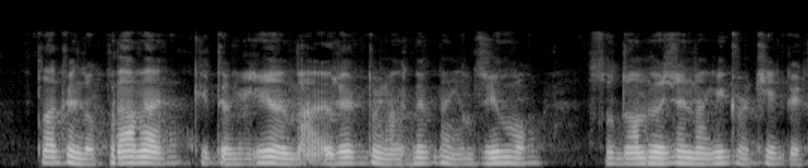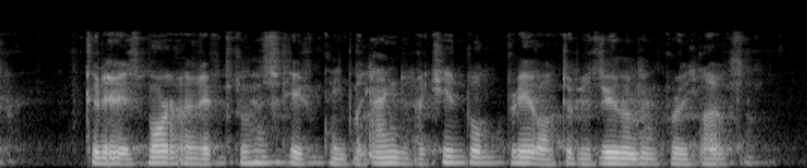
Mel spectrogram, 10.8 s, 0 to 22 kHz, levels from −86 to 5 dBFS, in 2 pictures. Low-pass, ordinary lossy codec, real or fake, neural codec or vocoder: 9.9 kHz; MP3, 96 kbps; fake; autoencoder, 22.05 kHz, a latent of 192 numbers a frame, VITS, trained on one speaker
